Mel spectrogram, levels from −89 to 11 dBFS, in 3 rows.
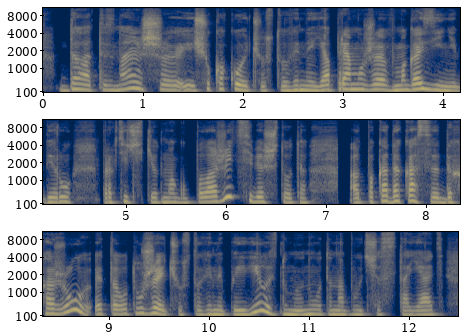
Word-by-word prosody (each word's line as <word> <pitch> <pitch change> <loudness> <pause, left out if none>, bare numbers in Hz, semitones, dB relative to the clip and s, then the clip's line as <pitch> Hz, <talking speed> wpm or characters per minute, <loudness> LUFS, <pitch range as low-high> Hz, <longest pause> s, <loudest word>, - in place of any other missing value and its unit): Да, 185 +3 0
ты 180 +2 -8
знаешь, 195 +4 +3
э, 175 -3 -1
еще 170 +4 +2
какое 205 -5 0
чувство 155 +1 -5
вины! 170 +1 0
Я 175 +3 +2
прям 200 0 +2
уже 195 0 +2
в 165 - -6
магазине 185 -3 +2
беру, 175 +4 -1 0.3
практически, 170 +1 -2
вот 170 0 -4
могу 170 -2 -3
положить 190 - +2
себе 200 - -1
что-то, 165 -1 -2 0.4
а 160 - -2
пока 185 +5 +1
до 205 +1 +3
кассы 205 -5 +2
дохожу, 190 - +1
это, 175 0 -2
вот, 180 +3 -5
уже 200 -3 +4
чувство 155 +1 -6
вины 160 0 -1
появилось. 165 - +1
Думаю: 160 -2 -1
ну 165 - 0
вот 165 -1 -6
она 160 0 0
будет 155 0 -4
щас 160 -1 -3
стоять, 155 +1 -4
175 Hz, 185 wpm, -23 LUFS, 160-195 Hz, 0.4 s, уже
